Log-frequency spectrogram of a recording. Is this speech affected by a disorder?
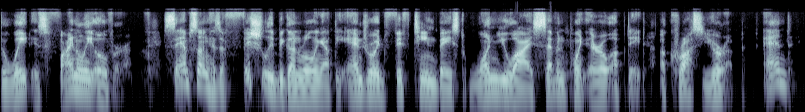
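No.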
